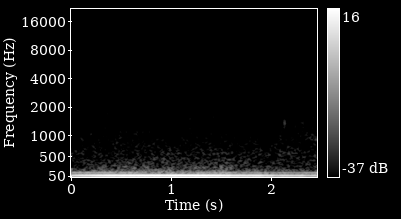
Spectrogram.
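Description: A low, steady rumble that swells early, holds, and eases off slightly near the end.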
